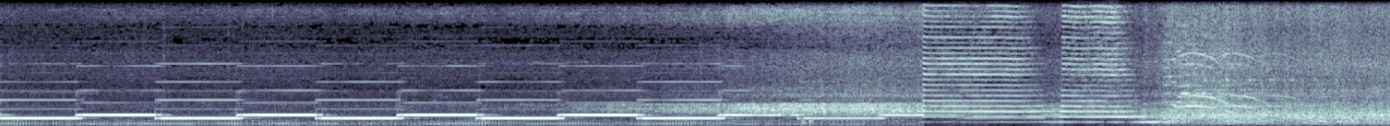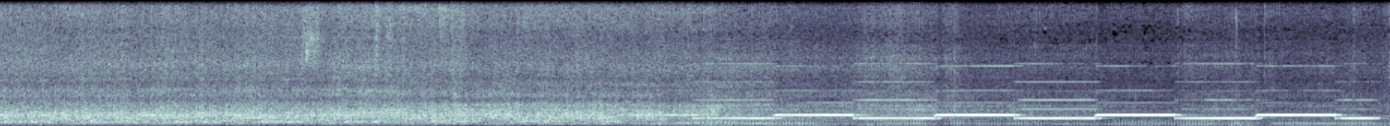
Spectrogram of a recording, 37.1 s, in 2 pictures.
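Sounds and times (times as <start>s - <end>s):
two-tone crossing alarm: 0.0s - 17.3s, 27.3s - 37.0s
electric train running: 15.2s - 29.5s.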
